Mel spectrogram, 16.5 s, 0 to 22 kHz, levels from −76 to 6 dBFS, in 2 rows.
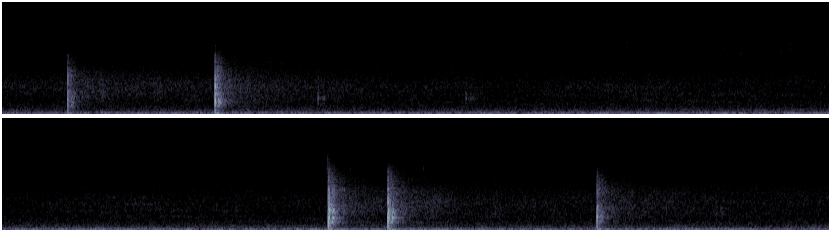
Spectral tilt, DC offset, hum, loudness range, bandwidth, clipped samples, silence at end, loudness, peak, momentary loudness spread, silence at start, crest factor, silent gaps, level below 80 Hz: -6.5 dB/octave; under 0.1%; none; 19 LU; 16 kHz; under 0.1%; 0 s; -33 LUFS; -6 dBFS; 23 LU; 0 s; 34 dB; none; -46 dBFS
